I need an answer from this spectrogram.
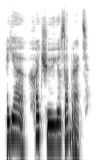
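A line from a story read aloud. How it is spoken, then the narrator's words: Confident, hoarse voice. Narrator (Russian): уверенно произносит он хриплым голосом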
